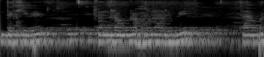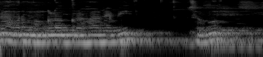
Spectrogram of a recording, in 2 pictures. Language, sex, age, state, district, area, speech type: Odia, male, 30-45, Odisha, Koraput, urban, spontaneous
